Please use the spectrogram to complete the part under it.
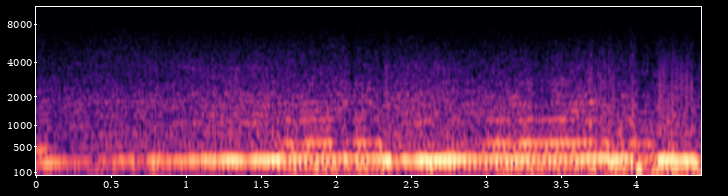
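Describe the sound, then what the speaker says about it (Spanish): A TC 2000 race car engine heard from onboard another car on the Paraná circuit, a loud, steady high-revving drone with slight pitch dips as the driver shifts, running continuously without talk. "escuchamos el motor del auto de Maldonado."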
